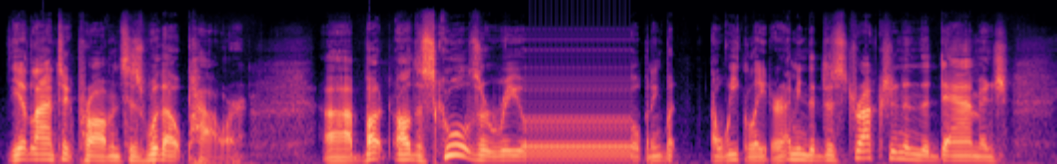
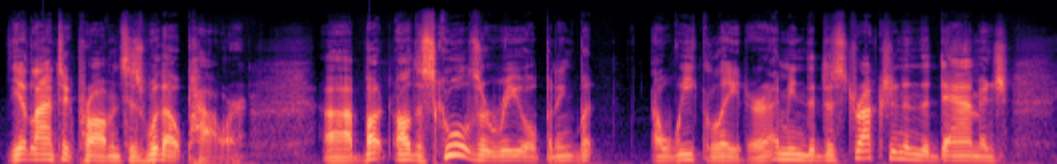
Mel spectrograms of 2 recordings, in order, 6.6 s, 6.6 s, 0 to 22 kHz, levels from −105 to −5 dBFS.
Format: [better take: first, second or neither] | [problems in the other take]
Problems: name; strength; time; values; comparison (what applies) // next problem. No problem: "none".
second | audio freezing; at 3.5 s for 0.5 s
